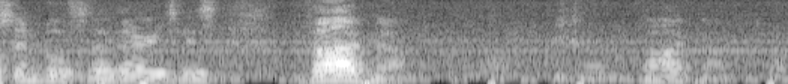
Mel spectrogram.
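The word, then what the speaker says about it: Wagner: explicit open schw symbol so there it is Vagner Vagner pronounced in English of course with the Russian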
